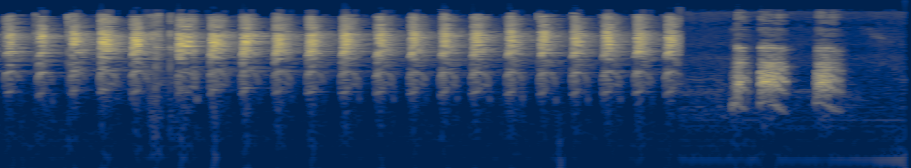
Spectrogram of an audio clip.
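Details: Harsh, rasping cackle from a fox, a steady stutter of clipped throaty bursts about three per second, ending with a couple of louder hoarse squalls.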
